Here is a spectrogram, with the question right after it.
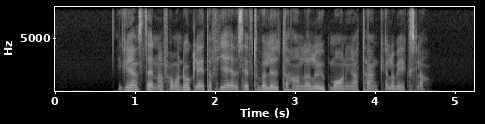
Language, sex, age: Swedish, female, 25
